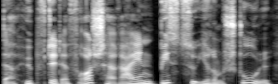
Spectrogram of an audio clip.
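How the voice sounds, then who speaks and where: A woman reading a fairy tale aloud in a clear, expressive way. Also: sits low, measured pace, no echo, studio quality. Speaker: storyteller. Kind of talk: storybook reading.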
